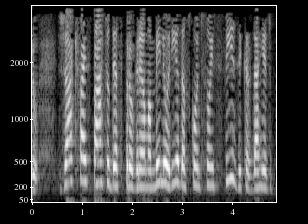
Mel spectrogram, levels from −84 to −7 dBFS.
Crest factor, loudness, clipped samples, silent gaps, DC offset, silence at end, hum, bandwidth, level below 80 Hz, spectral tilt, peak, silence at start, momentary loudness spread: 14 dB; -16 LUFS; under 0.1%; none; under 0.1%; 0.1 s; none; 4 kHz; -60 dBFS; -8 dB/octave; -2 dBFS; 0 s; 8 LU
